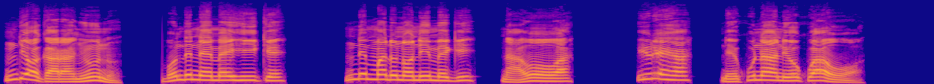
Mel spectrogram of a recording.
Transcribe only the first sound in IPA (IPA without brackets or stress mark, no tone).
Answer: n̩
